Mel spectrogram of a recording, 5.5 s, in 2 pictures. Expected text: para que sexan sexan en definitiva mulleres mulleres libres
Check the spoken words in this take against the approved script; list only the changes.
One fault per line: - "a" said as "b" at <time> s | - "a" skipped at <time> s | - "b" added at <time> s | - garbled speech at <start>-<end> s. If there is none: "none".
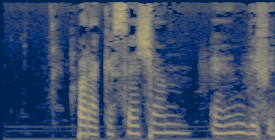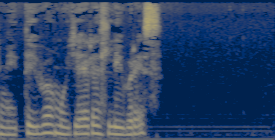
- "sexan" skipped at 1.7 s
- "mulleres" skipped at 3.8 s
